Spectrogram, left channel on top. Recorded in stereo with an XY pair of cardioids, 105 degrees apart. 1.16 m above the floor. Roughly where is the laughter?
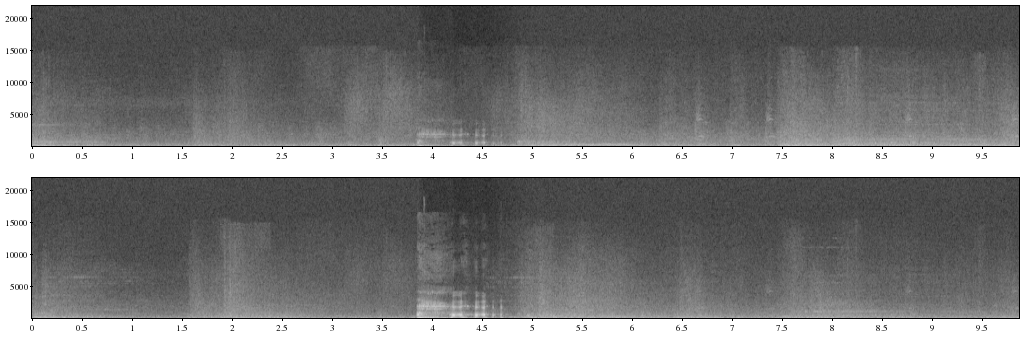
Ahead right.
